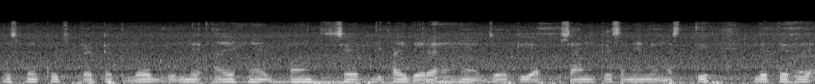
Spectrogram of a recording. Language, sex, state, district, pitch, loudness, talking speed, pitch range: Hindi, male, Rajasthan, Bikaner, 115 Hz, -17 LUFS, 170 wpm, 110-115 Hz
